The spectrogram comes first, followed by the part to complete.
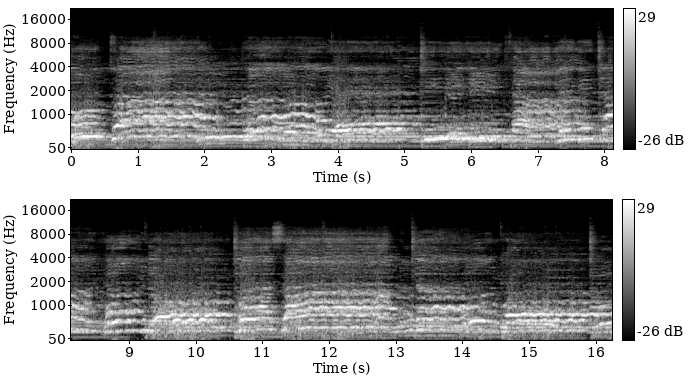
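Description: Gospel singing into a microphone: a man's voice leads a hymn in phrases of long held notes with short breaks between them.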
